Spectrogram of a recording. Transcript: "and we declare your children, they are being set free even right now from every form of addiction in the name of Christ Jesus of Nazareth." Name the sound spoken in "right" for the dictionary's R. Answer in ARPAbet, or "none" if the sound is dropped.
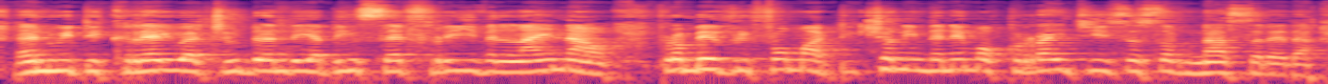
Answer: L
